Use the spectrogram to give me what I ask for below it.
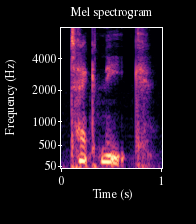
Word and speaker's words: technique: Remember, we've got two K sounds in this word. Technique.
